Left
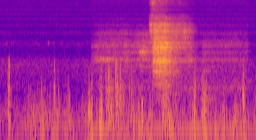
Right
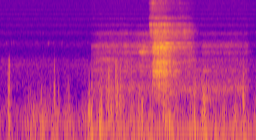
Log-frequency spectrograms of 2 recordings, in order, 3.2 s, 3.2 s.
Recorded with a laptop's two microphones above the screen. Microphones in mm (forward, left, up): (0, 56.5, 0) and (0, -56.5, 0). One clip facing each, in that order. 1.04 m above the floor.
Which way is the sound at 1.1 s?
45° right (ahead or behind).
